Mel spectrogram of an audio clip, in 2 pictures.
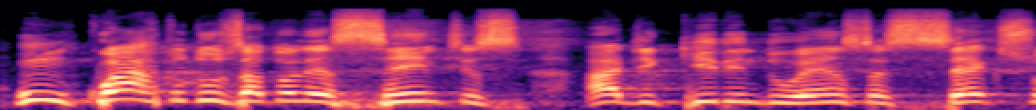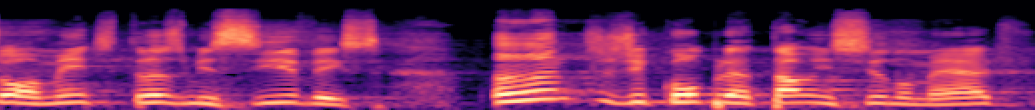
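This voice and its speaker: A man's voice: very high voice, unhurried, fairly bright tone, in a large hall. A man preaching a sermon as pastor in a church, full of passionate rhetorical questions to the congregation.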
